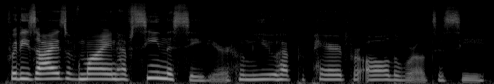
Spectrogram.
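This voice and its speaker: A woman leading worship, reciting prayers and scripture in measured, solemn short phrases. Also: a little high, vocal fry, clear, resonant tone, no room sound, clean studio sound. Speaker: worship leader reading the daily office. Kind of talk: liturgical prayer and scripture reading.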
